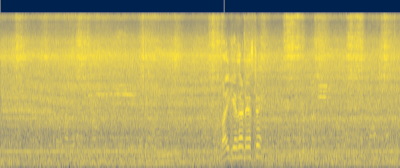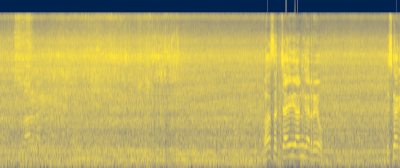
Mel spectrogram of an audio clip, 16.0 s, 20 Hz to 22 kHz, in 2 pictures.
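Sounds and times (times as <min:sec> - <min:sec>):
street traffic: 0:00.0 - 0:16.0
faint voices: 0:04.2 - 0:11.4.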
